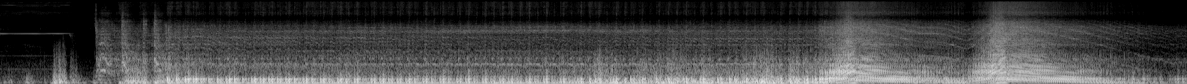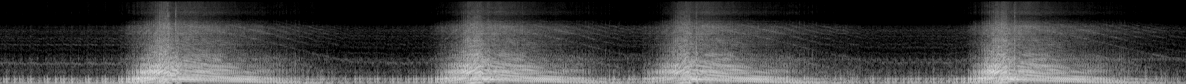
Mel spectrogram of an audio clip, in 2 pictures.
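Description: A 2004 Honda RC51 V-twin sport motorcycle starts and idles loudly up close, then gets five or six sharp throttle blips, each revving up and falling back to idle.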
